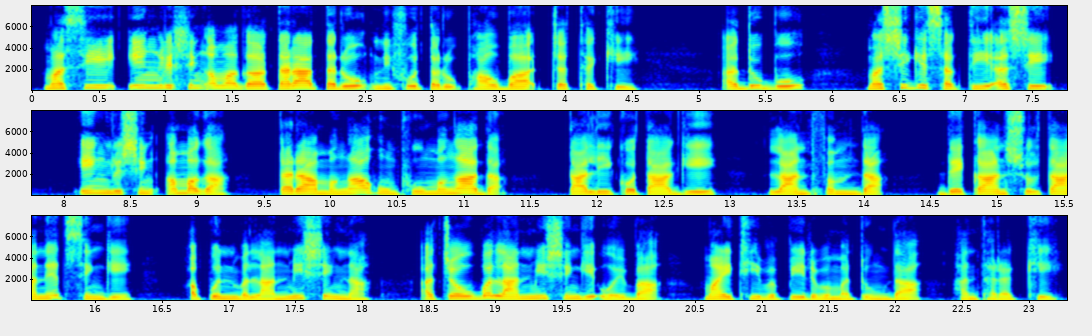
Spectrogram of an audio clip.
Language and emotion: Manipuri, neutral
